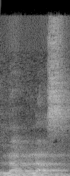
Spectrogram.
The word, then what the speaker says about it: Laplace: Se pronuncia Laplace, es un apellido, ¿ya?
